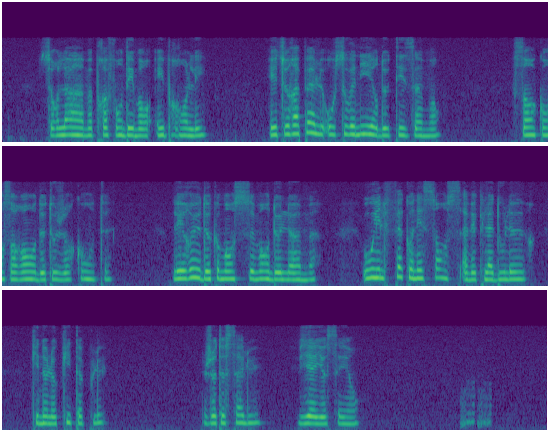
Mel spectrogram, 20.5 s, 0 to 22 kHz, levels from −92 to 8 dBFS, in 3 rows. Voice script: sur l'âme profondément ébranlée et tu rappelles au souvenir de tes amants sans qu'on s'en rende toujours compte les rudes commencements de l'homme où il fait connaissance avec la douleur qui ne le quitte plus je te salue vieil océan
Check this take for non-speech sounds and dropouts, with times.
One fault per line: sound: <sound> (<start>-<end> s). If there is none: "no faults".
sound: laugh (19.4-19.8 s)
